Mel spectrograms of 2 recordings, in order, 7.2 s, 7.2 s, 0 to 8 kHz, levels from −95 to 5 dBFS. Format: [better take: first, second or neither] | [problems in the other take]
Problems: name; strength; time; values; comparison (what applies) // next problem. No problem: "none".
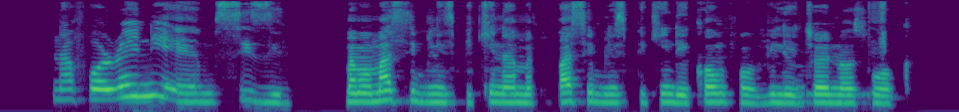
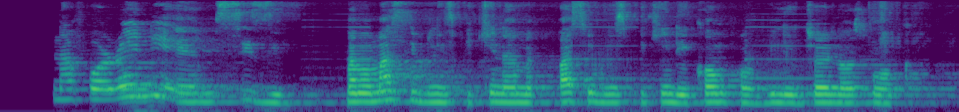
first | noise reduction (neural separator model SepFormer DNS4)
